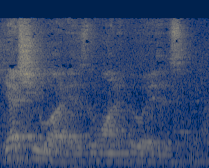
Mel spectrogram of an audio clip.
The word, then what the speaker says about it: Yeshua: So the Hebrew word, how you pronounce it in Hebrew, is Yeshua.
